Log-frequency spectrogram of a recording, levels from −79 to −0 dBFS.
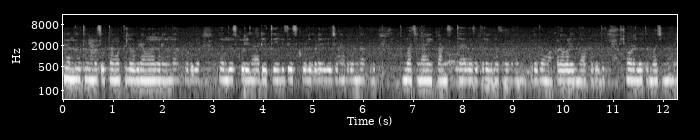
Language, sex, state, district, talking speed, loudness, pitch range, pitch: Kannada, female, Karnataka, Raichur, 110 wpm, -14 LUFS, 195-205 Hz, 200 Hz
